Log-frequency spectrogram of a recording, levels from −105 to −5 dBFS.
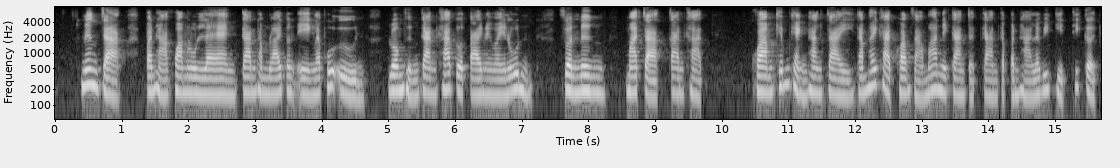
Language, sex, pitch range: Thai, female, 160-195 Hz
